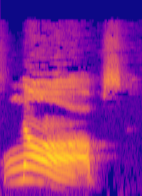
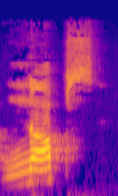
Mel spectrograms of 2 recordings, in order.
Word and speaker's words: knobs: In the scripture, it's spelled with a P, but that's an error. It's knobs, not knops, but knobs. The old way of calling it a knob was knops, but it's really a knob.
